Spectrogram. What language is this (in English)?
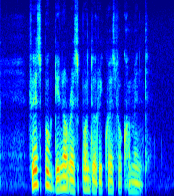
English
